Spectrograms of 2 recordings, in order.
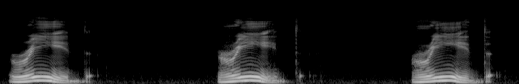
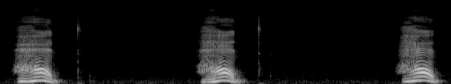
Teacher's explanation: So same letters, but they are pronounced differently, as the first one is longer than the other one.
